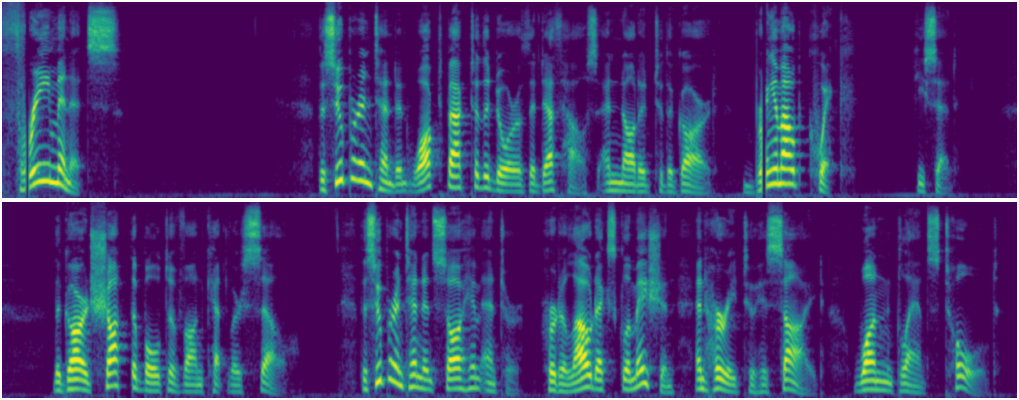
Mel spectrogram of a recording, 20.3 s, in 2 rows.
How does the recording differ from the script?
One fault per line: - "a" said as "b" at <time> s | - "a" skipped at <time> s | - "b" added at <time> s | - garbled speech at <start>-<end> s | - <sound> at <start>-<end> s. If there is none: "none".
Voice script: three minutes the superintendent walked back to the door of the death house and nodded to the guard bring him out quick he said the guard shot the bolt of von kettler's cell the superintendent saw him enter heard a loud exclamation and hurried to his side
- dropout at 0.2-0.3 s
- dropout at 7.6-7.6 s
- "one glance told" added at 18.6 s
